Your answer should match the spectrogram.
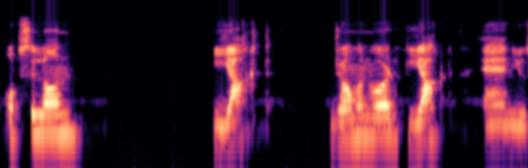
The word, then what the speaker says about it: Yacht: Yacht, German word, yacht. And you say it, same spelling in English, but you say it yacht. So it's a yacht, picture is also seen.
